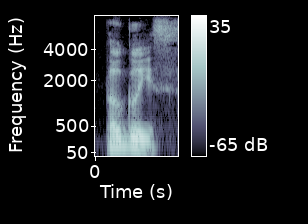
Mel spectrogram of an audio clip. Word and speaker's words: Poglese: Poglese.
